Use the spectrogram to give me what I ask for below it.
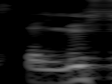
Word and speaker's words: Stellus: Alors, le premier nous raconte qu'un nommé Fulvius Stellus, Fulvius comme ça se prononce et Stellus comme ça se pronce. S-T-E-L, S-T-E-2-L, U-S, Stellus.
